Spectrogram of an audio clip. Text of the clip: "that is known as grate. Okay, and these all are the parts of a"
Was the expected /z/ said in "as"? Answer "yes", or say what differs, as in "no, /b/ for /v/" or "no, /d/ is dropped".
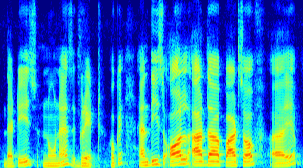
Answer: yes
